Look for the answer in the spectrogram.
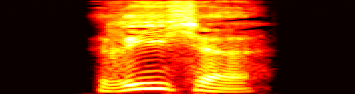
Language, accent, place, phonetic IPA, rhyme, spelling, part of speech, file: German, Germany, Berlin, [ˈʁiːçə], -iːçə, rieche, verb, De-rieche.ogg
- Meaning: inflection of riechen: 1. first-person singular present 2. first/third-person singular subjunctive I 3. singular imperative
